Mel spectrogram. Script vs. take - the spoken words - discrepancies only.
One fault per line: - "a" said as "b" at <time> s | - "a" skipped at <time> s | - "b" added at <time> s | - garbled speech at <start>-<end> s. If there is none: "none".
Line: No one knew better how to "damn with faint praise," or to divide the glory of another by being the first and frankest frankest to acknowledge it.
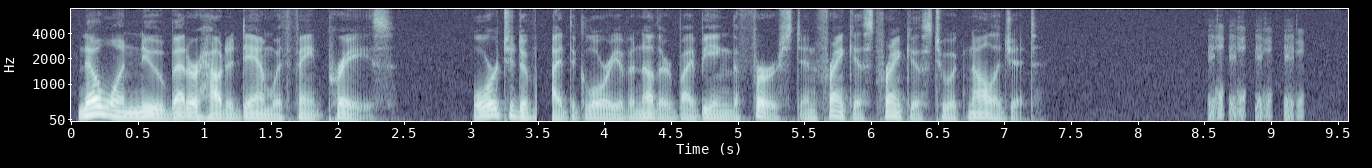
none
